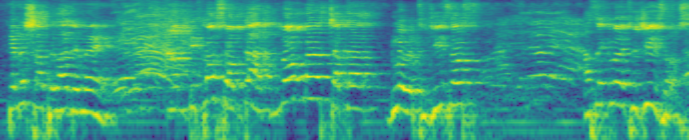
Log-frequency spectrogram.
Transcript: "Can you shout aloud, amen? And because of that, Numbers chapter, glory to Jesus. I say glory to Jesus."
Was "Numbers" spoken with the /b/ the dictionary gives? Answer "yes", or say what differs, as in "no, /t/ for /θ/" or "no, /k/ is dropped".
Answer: no, /b/ is dropped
